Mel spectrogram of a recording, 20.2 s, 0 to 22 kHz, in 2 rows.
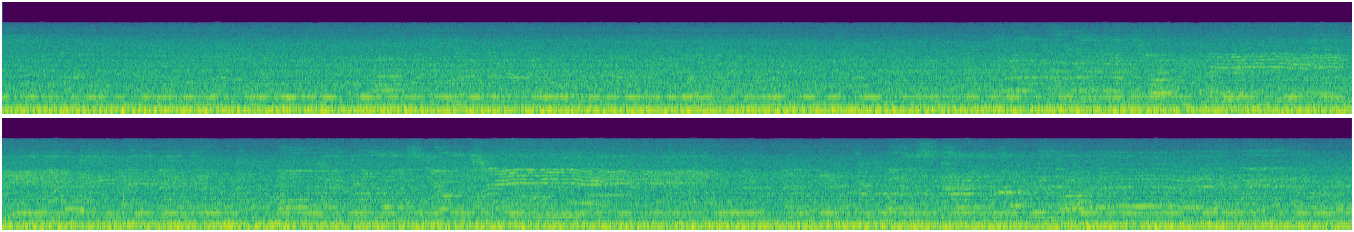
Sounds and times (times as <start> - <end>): Music: 0.0 - 20.2.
